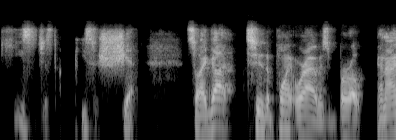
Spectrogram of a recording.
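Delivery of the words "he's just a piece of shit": muttered mad aside. Retold or imitated. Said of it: "I was mad".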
